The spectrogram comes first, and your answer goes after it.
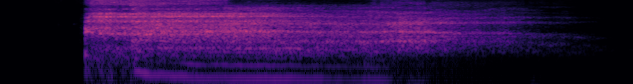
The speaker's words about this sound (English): Take a deep breath in.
